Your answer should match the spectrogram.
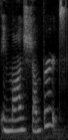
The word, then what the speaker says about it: Iman Shumpert: I think I said it wrong last week, so I think it's Iman Shumpert and Daniella.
